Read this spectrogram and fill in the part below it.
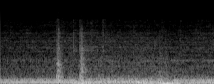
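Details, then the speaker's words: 1973 Dodge Dart Sport 318 V8, in gear at low idle then light throttle, after tracing the misfire to a leaking brake booster; smooth even rumble with no stumble or miss, carburetor still needs tweaking. "that is a nice smooth running 318."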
